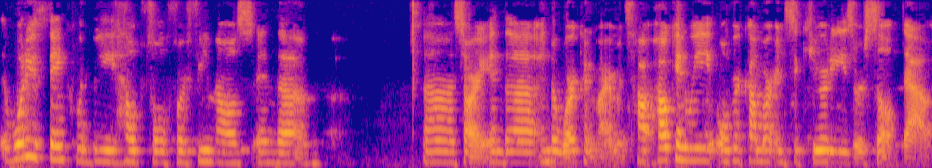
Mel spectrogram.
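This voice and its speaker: A woman talks at a moderate pace with a Croatian accent. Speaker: live talk host. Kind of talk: casual chat.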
